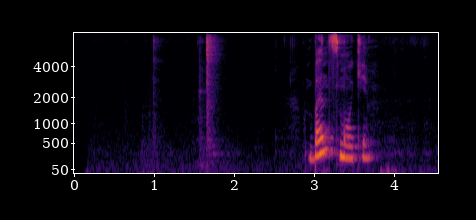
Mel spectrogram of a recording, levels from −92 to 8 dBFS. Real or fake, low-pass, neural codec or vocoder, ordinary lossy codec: real; none; none; none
